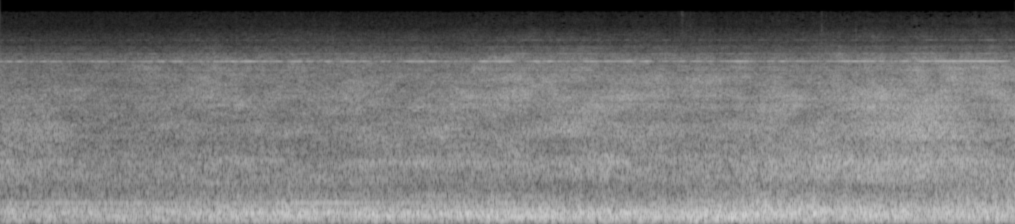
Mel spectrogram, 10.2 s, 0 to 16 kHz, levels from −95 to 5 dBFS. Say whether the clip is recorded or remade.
recorded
